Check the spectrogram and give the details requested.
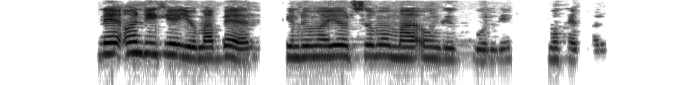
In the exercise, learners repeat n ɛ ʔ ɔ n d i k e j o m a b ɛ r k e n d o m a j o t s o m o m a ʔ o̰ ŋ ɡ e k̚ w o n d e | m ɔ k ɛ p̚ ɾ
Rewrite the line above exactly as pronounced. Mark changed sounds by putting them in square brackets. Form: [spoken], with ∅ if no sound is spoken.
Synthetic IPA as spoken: n ɛ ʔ ɔ n d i k e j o m a b ɛ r k e n d o m a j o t s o m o m a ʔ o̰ ŋ ɡ e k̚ w o n d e | m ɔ k ɛ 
